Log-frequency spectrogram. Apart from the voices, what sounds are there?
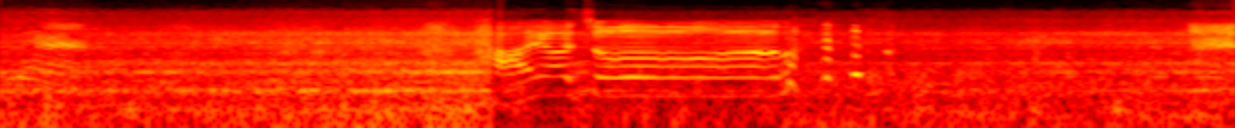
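train arriving at station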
